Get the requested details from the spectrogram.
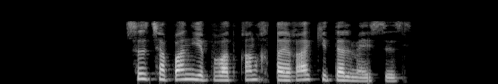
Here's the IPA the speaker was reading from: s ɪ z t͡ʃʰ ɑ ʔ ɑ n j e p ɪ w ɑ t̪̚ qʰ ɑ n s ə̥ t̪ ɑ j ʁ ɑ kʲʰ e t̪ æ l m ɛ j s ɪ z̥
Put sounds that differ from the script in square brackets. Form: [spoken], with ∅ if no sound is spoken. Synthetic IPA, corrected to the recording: s ɪ z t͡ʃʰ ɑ [p] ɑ n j e p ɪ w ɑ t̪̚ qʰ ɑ n [χ] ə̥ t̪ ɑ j ʁ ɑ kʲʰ e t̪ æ l m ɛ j s ɪ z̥

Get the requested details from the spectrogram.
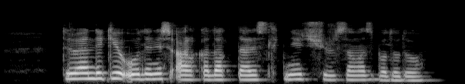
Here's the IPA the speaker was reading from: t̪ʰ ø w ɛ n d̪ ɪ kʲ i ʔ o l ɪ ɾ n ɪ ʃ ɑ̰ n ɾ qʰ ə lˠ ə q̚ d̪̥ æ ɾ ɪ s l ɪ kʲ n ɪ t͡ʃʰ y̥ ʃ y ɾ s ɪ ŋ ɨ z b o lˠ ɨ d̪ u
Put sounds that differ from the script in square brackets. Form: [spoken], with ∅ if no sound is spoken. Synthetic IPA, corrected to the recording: t̪ʰ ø w ɛ n d̪ ɪ kʲ i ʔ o l ɪ [∅] n ɪ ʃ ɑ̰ [∅] ɾ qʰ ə lˠ ə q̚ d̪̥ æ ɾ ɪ s l ɪ kʲ n ɪ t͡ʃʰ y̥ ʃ y ɾ s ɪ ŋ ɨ z b o lˠ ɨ d̪ u

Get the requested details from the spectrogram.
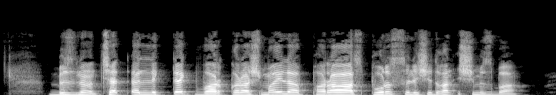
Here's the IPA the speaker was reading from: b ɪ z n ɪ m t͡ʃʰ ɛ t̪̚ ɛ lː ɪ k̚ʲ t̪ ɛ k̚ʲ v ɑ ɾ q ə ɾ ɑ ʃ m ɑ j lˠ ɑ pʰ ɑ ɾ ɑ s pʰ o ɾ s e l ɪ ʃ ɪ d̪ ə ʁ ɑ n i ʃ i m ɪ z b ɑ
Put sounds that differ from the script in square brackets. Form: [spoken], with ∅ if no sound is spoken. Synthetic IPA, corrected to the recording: b ɪ z n ɪ [ŋ] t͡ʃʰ ɛ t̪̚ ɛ lː ɪ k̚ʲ t̪ ɛ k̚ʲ v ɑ ɾ q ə ɾ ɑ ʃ m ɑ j lˠ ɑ pʰ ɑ ɾ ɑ s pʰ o ɾ s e l ɪ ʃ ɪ d̪ ə ʁ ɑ n i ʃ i m ɪ z b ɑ

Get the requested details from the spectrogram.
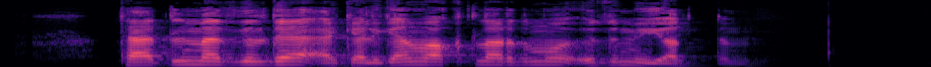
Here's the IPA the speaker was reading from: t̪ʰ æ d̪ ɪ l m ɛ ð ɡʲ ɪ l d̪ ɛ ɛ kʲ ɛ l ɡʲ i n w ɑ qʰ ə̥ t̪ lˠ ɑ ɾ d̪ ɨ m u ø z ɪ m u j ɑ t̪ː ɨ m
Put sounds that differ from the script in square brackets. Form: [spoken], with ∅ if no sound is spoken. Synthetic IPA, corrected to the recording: t̪ʰ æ [t̪] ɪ l m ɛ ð ɡʲ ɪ l d̪ ɛ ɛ kʲ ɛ l ɡʲ [ɛ] n w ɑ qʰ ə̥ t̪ lˠ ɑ ɾ d̪ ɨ m u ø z ɪ m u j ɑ t̪ː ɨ m

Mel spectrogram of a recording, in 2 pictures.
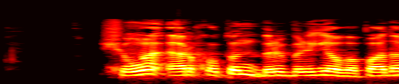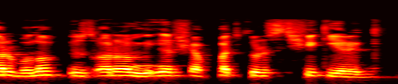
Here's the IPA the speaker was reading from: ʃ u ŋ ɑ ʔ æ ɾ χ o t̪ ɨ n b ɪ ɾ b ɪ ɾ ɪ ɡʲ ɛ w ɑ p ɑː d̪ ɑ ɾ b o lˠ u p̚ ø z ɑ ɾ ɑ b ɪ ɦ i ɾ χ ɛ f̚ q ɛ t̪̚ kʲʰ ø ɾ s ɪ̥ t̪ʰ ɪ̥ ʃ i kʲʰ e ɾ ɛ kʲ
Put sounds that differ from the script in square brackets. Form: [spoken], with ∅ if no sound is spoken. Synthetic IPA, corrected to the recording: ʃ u ŋ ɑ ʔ æ ɾ χ o t̪ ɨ n b ɪ ɾ b ɪ ɾ ɪ ɡʲ ɛ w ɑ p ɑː d̪ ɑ ɾ b o lˠ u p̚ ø z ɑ ɾ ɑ [m] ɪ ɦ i ɾ [ʃ] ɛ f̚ q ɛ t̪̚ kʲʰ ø ɾ s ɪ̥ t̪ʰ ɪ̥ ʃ i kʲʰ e ɾ ɛ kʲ

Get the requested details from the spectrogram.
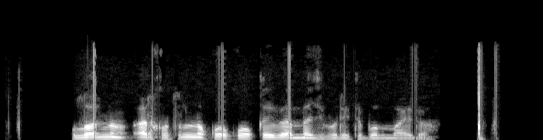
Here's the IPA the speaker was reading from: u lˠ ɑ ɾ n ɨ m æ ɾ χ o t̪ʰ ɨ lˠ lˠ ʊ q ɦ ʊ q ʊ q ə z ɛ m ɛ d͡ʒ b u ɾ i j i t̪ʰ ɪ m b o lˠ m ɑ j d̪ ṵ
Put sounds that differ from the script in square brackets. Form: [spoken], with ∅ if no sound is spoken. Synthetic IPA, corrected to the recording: u lˠ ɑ ɾ n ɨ [ŋ] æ ɾ χ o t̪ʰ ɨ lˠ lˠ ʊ q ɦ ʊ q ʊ q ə [v] ɛ m ɛ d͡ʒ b u ɾ i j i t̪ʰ ɪ [∅] b o lˠ m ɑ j d̪ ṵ

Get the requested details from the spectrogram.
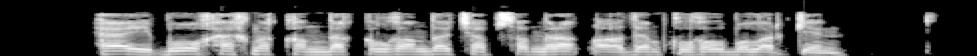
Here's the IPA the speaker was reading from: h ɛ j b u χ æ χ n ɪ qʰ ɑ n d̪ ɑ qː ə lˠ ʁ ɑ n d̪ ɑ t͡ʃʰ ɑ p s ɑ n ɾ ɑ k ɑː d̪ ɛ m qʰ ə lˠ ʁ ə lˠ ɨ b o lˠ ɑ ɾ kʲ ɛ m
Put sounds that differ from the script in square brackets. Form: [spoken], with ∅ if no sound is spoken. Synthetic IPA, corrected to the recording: h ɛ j b u χ æ χ n ɪ qʰ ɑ n d̪ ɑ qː ə lˠ ʁ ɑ n d̪ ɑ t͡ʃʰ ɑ p s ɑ n ɾ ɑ [q] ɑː d̪ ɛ m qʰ ə lˠ ʁ ə lˠ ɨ b o lˠ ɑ ɾ kʲ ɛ [n]

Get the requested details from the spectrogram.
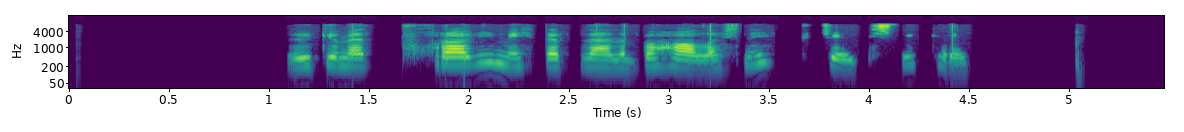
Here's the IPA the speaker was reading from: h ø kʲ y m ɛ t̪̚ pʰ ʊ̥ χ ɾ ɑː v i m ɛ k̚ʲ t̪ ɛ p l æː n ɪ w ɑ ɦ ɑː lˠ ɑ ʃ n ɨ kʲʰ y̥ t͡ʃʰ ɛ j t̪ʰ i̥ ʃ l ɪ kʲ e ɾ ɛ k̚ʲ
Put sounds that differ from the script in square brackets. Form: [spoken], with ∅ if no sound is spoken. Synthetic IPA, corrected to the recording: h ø kʲ y m ɛ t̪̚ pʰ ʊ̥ χ ɾ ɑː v i m ɛ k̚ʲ t̪ ɛ p l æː n ɪ [b] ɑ ɦ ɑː lˠ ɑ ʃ n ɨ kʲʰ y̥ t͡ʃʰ ɛ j t̪ʰ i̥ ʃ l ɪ kʲ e ɾ ɛ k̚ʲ

